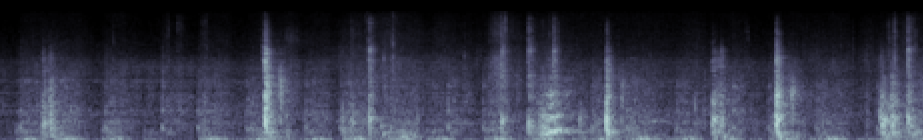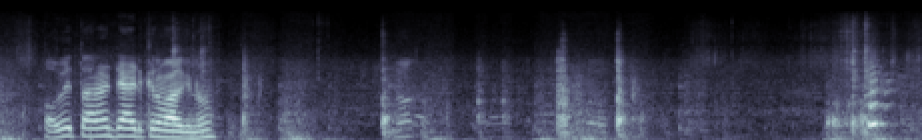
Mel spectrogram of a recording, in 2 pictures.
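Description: Metal rattles and clanks as a man handles a trailer's side.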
